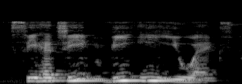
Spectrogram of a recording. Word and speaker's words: cheveux: We must not get this word confused with cheveux, C-H-E-V-E-U-X. That means hair in the plural form, and the pronunciation is cheveux, but this is chevaux, which means horses.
